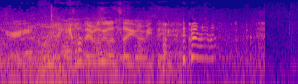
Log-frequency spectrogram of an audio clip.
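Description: A young woman squeals and talks excitedly up close.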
